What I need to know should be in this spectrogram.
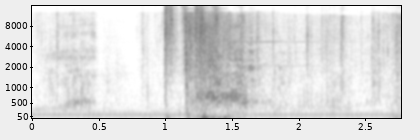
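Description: A rifle fires a short burst of shots.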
